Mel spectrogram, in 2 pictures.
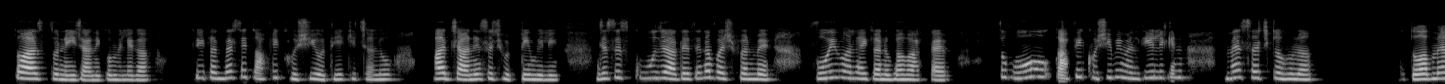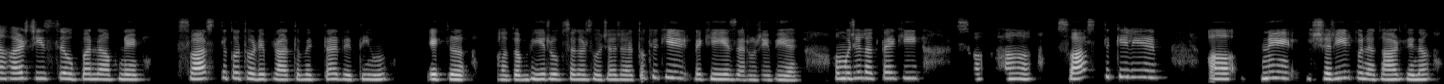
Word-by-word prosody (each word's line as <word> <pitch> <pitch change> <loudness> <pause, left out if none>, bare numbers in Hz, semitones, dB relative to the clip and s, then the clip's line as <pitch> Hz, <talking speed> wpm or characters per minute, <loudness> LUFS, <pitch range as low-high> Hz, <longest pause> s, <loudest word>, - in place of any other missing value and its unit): तो - - +1
आज 260 -1 +8
तो 245 - 0
नहीं 215 -1 +1
जाने 205 -1 0
को 215 +2 -3
मिलेगा। 210 -1 0
तो 210 - -15
एक 290 - -10
अंदर 280 +2 0
से 335 +2 -7
काफ़ी 310 -2 -4
ख़ुशी 245 0 -3
होती 230 -1 0
है 230 - -1
कि 235 +3 -10
चलो 230 -1 -3 0.4
आज 260 -1 +7
जाने 230 0 +4
से 260 +2 -3
छुट्टी 235 -1 -2
मिली। 215 -1 0 0.4
जैसे 270 +4 -2
स्कूल 295 -1 -9
जाते 260 -3 +3
थे 275 - -4
ना 315 +2 +1
बचपन 255 -2 0
में 235 -2 +2 0.5
वही 285 +4 0
वाला 290 -4 -2
एक 255 -2 -1
अनुभव 225 -1 +3
आता 215 -1 -1
है। 205 0 0 0.5
तो 335 - -4
वो 330 +4 0
काफ़ी 350 -2 +3
ख़ुशी 305 +1 -5
भी 335 - -6
मिलती 280 -1 -3
है 310 - -1
लेक़िन 310 +1 -5 0.4
मैं 305 +4 0
सच 300 -3 -4
कहूँ 250 -3 +1
ना 230 -1 +2 1.0
तो 230 - +5
अब 245 - +3
मैं 270 +1 +2
हर 265 +1 +4
चीज़ 275 -1 -3
से 270 0 -1
ऊपर 245 -1 +1
ना 235 -1 +3
अपने 230 0 +1 0.5
स्वास्थ्य 270 +3 +5
को 280 - +2
थोड़ी 240 -2 +3
प्राथमिकता 230 0 0
देती 230 0 -2
हूँ। 230 +1 +1 0.5
एक 235 0 +5 0.5
अ, 220 - -2
गंभीर 225 +3 +1
रूप 235 -1 +2
से 235 +1 -2
अगर 230 -1 +1
सोचा 225 -1 -1
जाए 220 -1 0
तो - - -4
क्योंकि 320 -1 +1 0.2
देखिए 240 0 0
ये 235 - +4
ज़रूरी 210 0 -4
भी 215 0 -2
है 195 0 0 0.4
और 270 - +3
मुझे 275 +1 +1
लगता 280 0 -1
है 280 - +2
कि 285 +1 -3 0.4
स 245 - -8 0.2
हाँ 255 -1 +2 0.4
स्वास्थ्य 340 +6 +4
के 355 - 0
लिए 335 -1 -1
अ, 315 -3 -7
अपने 275 +3 +3 0.2
शरीर 265 +4 +2
को 275 - 0
नकार 230 0 +3
देना 230 -1 +2
250 Hz, 195 wpm, -24 LUFS, 230-280 Hz, 1.0 s, आज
